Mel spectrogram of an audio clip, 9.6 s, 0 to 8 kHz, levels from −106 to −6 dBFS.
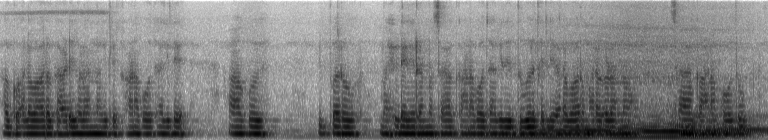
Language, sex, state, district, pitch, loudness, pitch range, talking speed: Kannada, male, Karnataka, Mysore, 140 Hz, -15 LUFS, 100-145 Hz, 95 wpm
